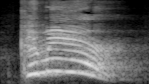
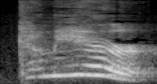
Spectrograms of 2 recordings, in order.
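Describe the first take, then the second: First: It is shouted loudly. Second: It is said softly.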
